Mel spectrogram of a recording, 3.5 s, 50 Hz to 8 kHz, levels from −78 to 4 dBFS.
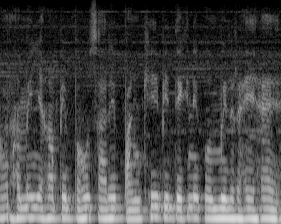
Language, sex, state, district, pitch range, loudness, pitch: Hindi, male, Bihar, Patna, 125-135 Hz, -16 LUFS, 130 Hz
